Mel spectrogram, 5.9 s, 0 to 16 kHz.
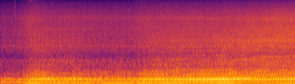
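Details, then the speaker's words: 1997 Dodge Ram 1500 5.9 360 Magnum V8 after harmonic balancer replacement: deep burble climbs smoothly when revved and settles back, no knock, wobble or clatter; owner loves the sound, normal idle and rev. "Oh, we're back. Oh yeah, that is beautiful. Love the way that sounds."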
